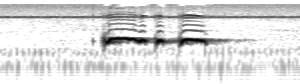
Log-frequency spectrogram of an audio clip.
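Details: One short, loud, quavering phrase of three linked cooing notes from a local male zebra dove, used to provoke other doves into singing, with a faint steady high tone behind.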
